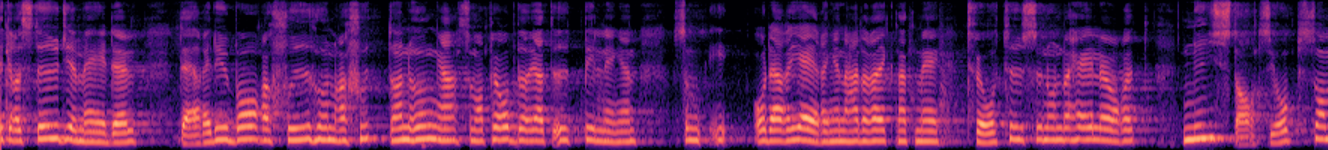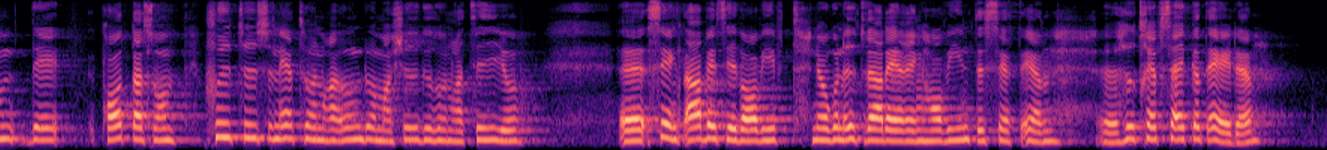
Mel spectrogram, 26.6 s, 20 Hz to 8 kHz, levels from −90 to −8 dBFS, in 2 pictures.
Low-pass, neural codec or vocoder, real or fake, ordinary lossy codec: none; none; real; none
